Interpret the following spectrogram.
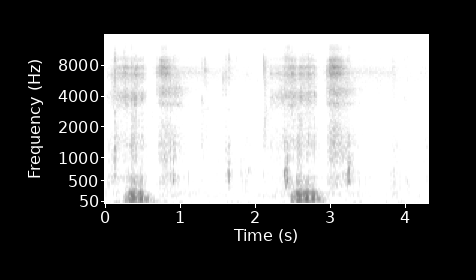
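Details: Two deep, rumbling snores about two seconds apart come from an American Bully mother sleeping as her newborn puppies feed, with soft suckling and shuffling sounds between them.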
